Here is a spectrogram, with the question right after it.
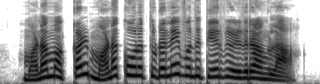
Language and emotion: Tamil, surprised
